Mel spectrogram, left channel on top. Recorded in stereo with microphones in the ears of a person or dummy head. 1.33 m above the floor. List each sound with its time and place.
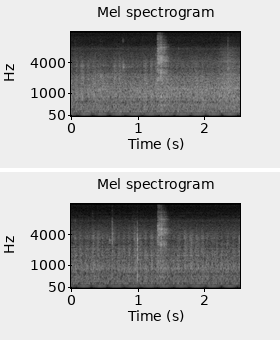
1.3 s a camera shutter: 45° left (ahead or behind), 6.5 m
